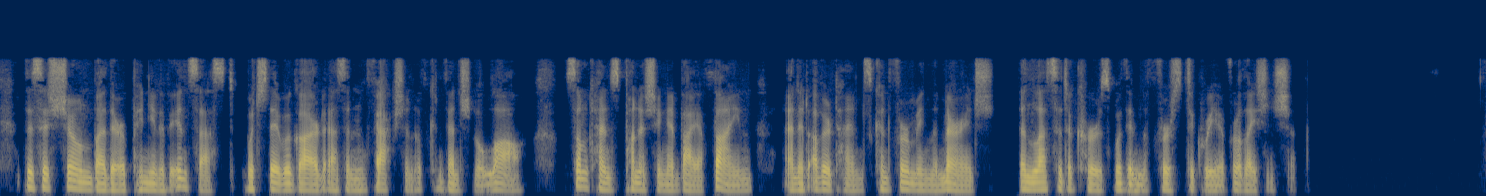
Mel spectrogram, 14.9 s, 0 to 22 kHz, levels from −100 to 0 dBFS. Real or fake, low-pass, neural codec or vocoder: fake; 7.2 kHz; codec, 24 kHz, 0.9 kbps, WavTokenizer, medium speech release version 2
